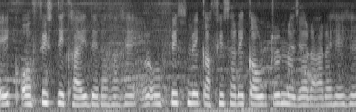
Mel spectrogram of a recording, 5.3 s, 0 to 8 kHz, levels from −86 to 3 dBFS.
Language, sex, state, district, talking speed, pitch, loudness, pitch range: Hindi, female, Odisha, Malkangiri, 180 wpm, 225 Hz, -15 LUFS, 215-240 Hz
